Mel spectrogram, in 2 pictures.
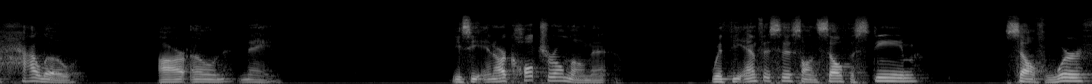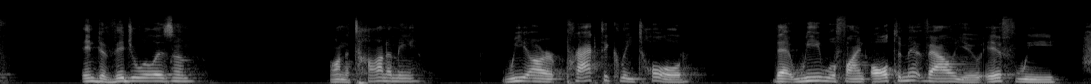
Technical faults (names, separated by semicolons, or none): lost packet rebuilt from error correction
